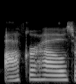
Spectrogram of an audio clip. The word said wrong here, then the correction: Akershus: Or, Akershus.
